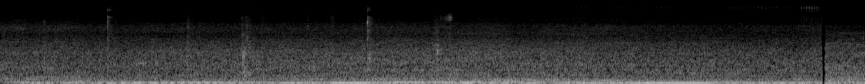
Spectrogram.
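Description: Steady low rumble of nearby road traffic, with a few faint clicks.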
